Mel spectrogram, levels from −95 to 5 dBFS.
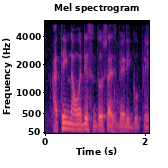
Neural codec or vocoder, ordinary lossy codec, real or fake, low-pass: none; none; real; 5.4 kHz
